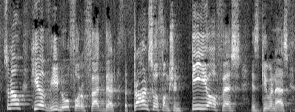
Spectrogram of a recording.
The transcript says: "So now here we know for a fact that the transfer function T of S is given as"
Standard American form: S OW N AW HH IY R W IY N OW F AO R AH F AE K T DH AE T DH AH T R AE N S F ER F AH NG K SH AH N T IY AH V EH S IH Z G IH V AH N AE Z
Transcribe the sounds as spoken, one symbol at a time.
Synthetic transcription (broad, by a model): S OW N AW HH IY R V IY N OW F AO R AH F AE K T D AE T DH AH T R AE N S F ER F AH NG K SH AH N T IY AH F EH S IH Z G IH V AH N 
